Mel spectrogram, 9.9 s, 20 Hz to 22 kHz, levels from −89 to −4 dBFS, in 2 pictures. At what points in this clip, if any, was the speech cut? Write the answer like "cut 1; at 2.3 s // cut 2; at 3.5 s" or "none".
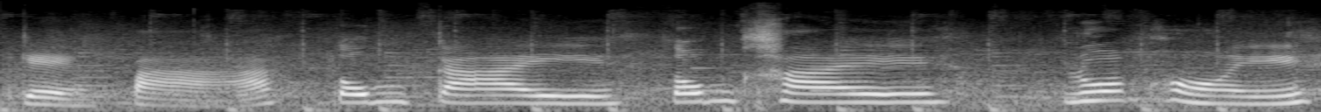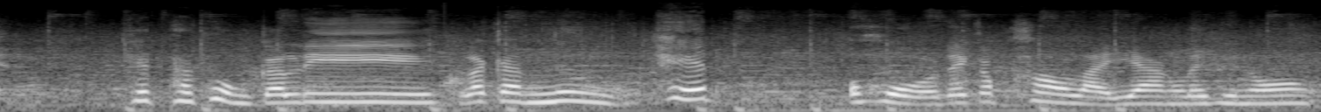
cut 1; at 1.1 s // cut 2; at 2.4 s // cut 3; at 6.6 s // cut 4; at 7.3 s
